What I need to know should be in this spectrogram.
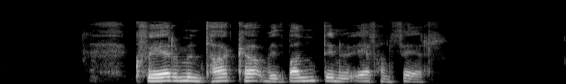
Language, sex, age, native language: Icelandic, male, 30-39, Icelandic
